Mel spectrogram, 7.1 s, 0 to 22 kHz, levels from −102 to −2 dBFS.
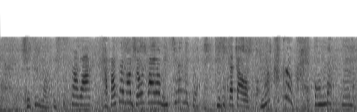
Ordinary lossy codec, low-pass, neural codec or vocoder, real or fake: MP3, 24 kbps; 5.4 kHz; codec, 16 kHz, 1.1 kbps, Voila-Tokenizer; fake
